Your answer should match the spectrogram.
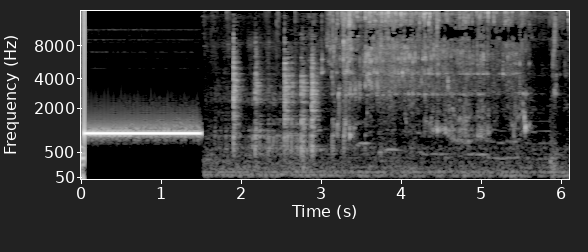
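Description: Loud steady test-card beep, the reference tone that goes with TV colour bars, held for about a second and a half and cutting off suddenly. Then faint sounds of wine being poured into a glass.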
